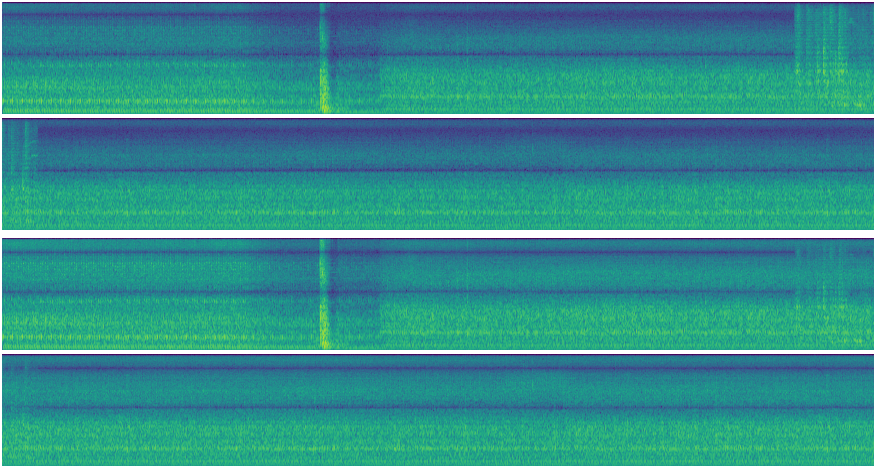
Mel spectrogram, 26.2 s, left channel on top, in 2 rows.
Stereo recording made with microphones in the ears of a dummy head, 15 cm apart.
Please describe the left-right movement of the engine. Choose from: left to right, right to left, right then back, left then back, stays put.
stays put.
